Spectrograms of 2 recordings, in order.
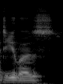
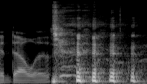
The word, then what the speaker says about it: Adeliz: I pronounce it Adilas. I mean, I'm just gonna assume that you're wrong because you're never right. But I don't know. It's actually Adele. It's actually Adele is.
